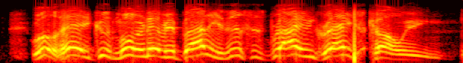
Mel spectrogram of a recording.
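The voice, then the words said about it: Radio DJ voice. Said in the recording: “Are you Bullwinkle today or what? ... I was trying to be Grady Motes there. ... You got to have the echo, man. ... That was actually my DJ voice.”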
